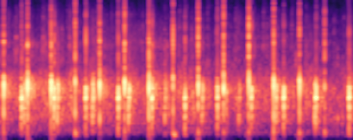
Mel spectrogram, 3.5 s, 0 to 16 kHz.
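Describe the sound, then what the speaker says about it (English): An audience applauds for a 91-year-old honoree at his birthday during a summit event, dense steady clapping from many hands filling the whole stretch at moderate loudness. "give him a huge round of applause for his 91st birthday today"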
